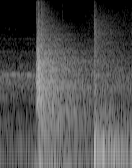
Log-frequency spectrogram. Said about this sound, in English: Swish. Sound sweeter than the roar of the crowd. The ball going through the net.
